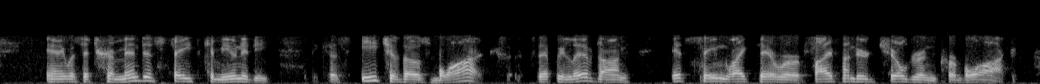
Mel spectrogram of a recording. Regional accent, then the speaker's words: Kansas City, Missouri, United States; now in Overland Park, United States; I was born and raised in Midtown, Kansas City, Missouri.

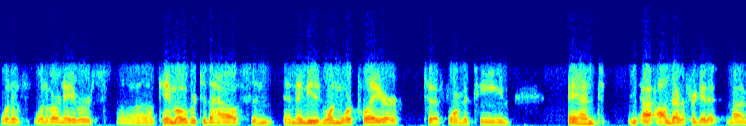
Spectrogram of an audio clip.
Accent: Sanford, Florida, United States; I was born and raised in Sanford, Florida, which is just north of Orlando.

